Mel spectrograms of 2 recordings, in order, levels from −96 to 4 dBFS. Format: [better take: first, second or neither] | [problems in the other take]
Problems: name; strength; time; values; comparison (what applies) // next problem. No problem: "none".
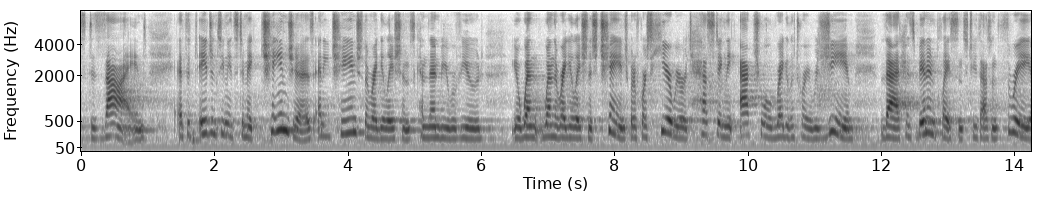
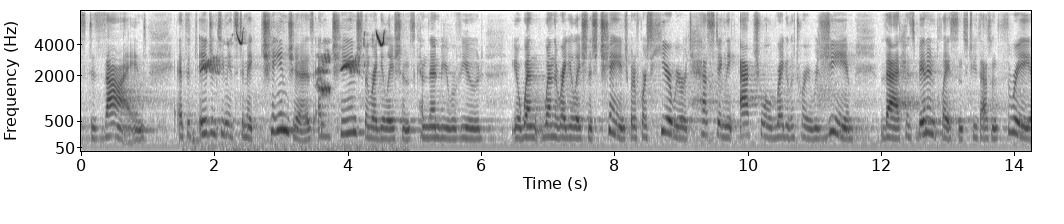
first | background sound (Bird); 3 dB above the speech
